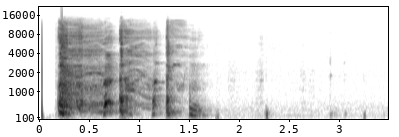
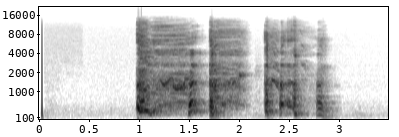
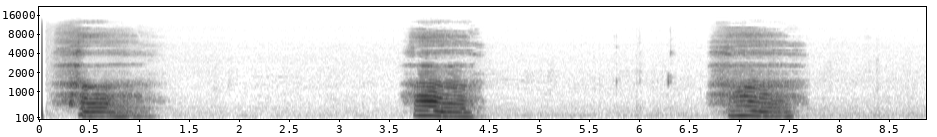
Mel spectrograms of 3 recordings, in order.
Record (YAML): cough_length: 3.5 s
cough_amplitude: 32330
cough_signal_mean_std_ratio: 0.3
three_cough_length: 3.5 s
three_cough_amplitude: 32379
three_cough_signal_mean_std_ratio: 0.41
exhalation_length: 8.9 s
exhalation_amplitude: 7990
exhalation_signal_mean_std_ratio: 0.34
survey_phase: beta (2021-08-13 to 2022-03-07)
age: 45-64
gender: Female
wearing_mask: 'No'
symptom_none: true
symptom_onset: 12 days
smoker_status: Never smoked
respiratory_condition_asthma: false
respiratory_condition_other: false
recruitment_source: REACT
submission_delay: 3 days
covid_test_result: Negative
covid_test_method: RT-qPCR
